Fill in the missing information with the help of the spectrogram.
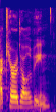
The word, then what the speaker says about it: Cara Delevingne: Yeah, Cara Delevingne. – Cara Delevingne.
